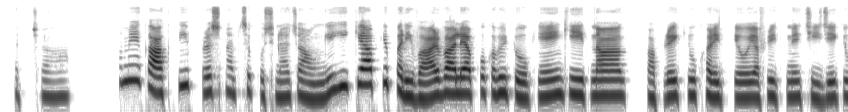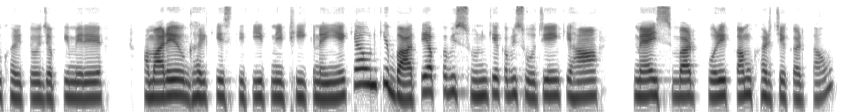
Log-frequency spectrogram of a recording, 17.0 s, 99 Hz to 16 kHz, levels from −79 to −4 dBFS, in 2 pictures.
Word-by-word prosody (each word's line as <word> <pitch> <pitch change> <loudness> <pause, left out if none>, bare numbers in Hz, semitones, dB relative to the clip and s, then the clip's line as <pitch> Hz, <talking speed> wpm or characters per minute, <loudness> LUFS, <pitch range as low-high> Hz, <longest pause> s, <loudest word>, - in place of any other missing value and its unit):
अच्छा, 210 0 -14 0.7
तो 380 - -8
मैं 415 +1 +2
एक 380 -6 -6
आखिरी 255 +7 +5
प्रश्न 250 +1 -4
आपसे 245 +2 -9
पूछना 205 -4 -7
चाहूँगी 200 +2 -2
कि 320 - +4
क्या 355 -1 +7
आपके 350 +2 +1
परिवार 205 - +3
वाले 235 0 +7
आपको 235 +1 +3
कभी 240 0 0
टोके 205 -3 -3
हैं 220 +2 +2
कि, 225 0 +1
इतना 215 0 +2 0.3
कपड़े 195 +2 -1
क्यों 215 +1 -5
खरीदते 195 -2 -1
हो? 190 - 0
या 195 - +1
फिर 210 +3 -4
इतनी 200 +1 -5
चीज़ें 195 -1 -4
क्यों 210 +2 -6
खरीदते 190 -2 -5
हो? 190 - -2
जबकि 190 +1 -6
मेरे 190 +1 0 0.4
हमारे 205 +2 +5
घर 200 +1 -2
की 200 +2 -5
स्थिति 205 0 -7
इतनी 200 -1 -3
ठीक 200 -1 -5
नहीं 190 0 +1
है, 210 - +3
क्या 350 +10 0
उनकी 350 0 +2
बातें 185 +7 +4
आप 250 - +1
कभी 250 0 -4
सुन 215 -3 -3
के 235 +1 -2
कभी 225 +1 -5
सोचे 215 -1 -3
हैं 215 - +1
कि 215 - -3
हाँ, 205 +1 +1 0.4
मैं 210 0 +7
इस 215 0 -2
बार 205 0 +2
थोड़े 205 0 0
कम 210 +2 0
खर्चे 205 -1 -4
करता 185 0 -9
हूँ? 270 - -10
210 Hz, 215 wpm, -22 LUFS, 195-230 Hz, 0.7 s, क्या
